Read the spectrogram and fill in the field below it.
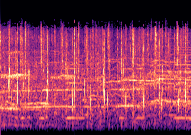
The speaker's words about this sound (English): And we're just listening to this amazing atmosphere down here as the runners come past.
